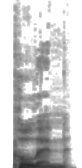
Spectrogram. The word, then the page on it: pull in: American English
